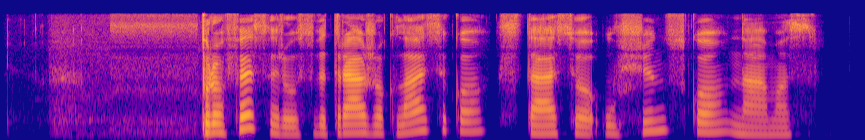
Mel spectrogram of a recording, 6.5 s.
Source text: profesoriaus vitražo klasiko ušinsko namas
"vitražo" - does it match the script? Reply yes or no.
yes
